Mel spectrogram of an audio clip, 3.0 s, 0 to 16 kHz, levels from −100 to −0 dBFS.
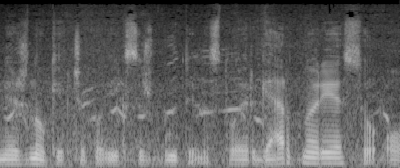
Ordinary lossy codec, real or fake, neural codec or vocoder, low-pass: MP3, 64 kbps; real; none; 14.4 kHz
